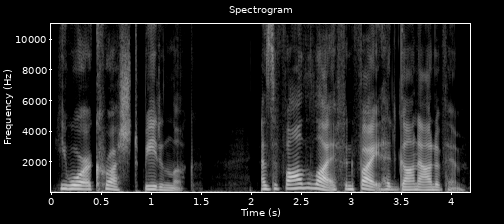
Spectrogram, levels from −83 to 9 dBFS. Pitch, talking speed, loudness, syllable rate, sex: 210 Hz, 255 wpm, -18 LUFS, 5.8 syllables/s, female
